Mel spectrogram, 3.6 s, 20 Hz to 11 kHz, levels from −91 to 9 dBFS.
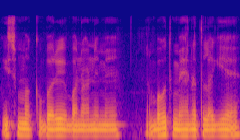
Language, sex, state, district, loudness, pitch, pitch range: Hindi, male, Chhattisgarh, Kabirdham, -17 LUFS, 100 Hz, 95-100 Hz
